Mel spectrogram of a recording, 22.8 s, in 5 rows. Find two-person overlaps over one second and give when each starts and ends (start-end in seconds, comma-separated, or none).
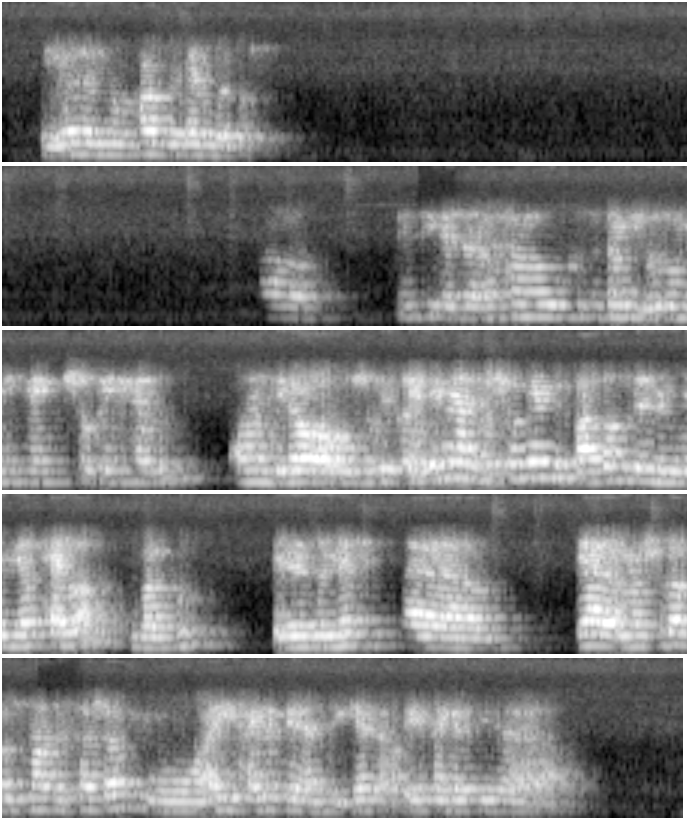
10.7-12.5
